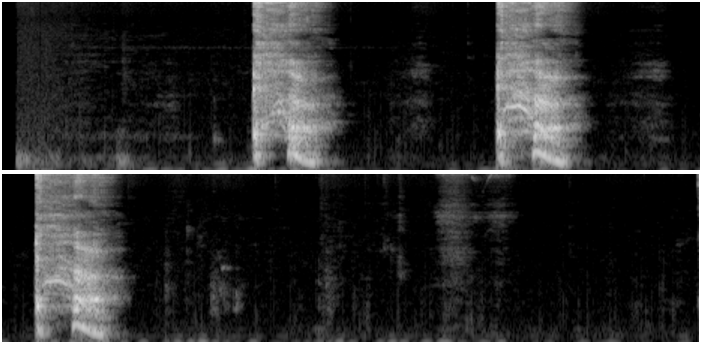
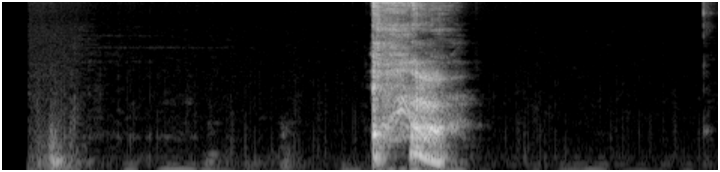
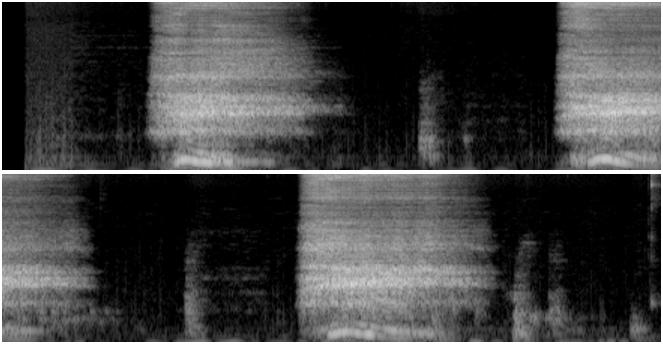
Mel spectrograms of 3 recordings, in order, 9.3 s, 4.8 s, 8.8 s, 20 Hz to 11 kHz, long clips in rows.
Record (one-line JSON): {"three_cough_length": "9.3 s", "three_cough_amplitude": 32768, "three_cough_signal_mean_std_ratio": 0.3, "cough_length": "4.8 s", "cough_amplitude": 32768, "cough_signal_mean_std_ratio": 0.26, "exhalation_length": "8.8 s", "exhalation_amplitude": 29342, "exhalation_signal_mean_std_ratio": 0.49, "survey_phase": "beta (2021-08-13 to 2022-03-07)", "age": "65+", "gender": "Male", "wearing_mask": "No", "symptom_fatigue": true, "symptom_headache": true, "smoker_status": "Never smoked", "respiratory_condition_asthma": false, "respiratory_condition_other": false, "recruitment_source": "Test and Trace", "submission_delay": "2 days", "covid_test_result": "Positive", "covid_test_method": "RT-qPCR", "covid_ct_value": 31.6, "covid_ct_gene": "N gene"}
